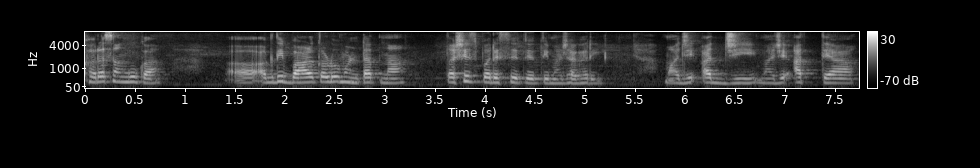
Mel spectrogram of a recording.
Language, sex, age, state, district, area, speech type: Marathi, female, 30-45, Maharashtra, Nashik, urban, spontaneous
